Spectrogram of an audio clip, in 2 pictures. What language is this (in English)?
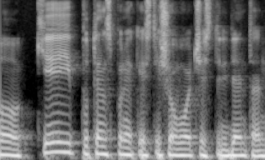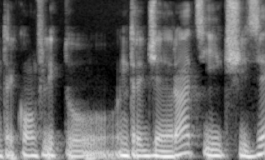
Romanian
